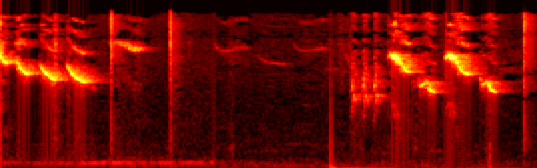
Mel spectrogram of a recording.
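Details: Forktail song used as a lure or master recording to get other birds singing: thin, high whistles sliding downward in short runs, a pause with scattered clicks, then more falling whistled phrases.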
